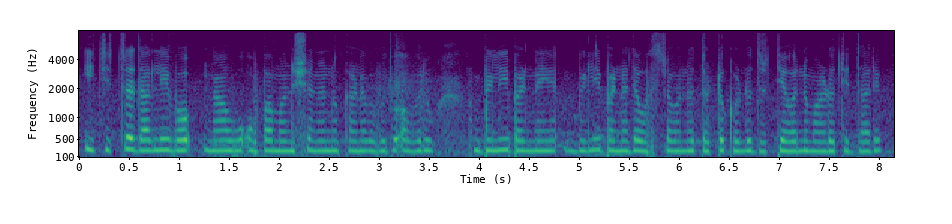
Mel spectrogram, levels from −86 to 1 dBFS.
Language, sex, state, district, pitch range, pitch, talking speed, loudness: Kannada, female, Karnataka, Belgaum, 230-240 Hz, 235 Hz, 110 wpm, -31 LUFS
